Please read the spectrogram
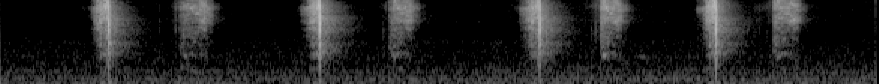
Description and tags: INT SCISSORS
cut some air with lite scissors.
flipping, scissors, air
